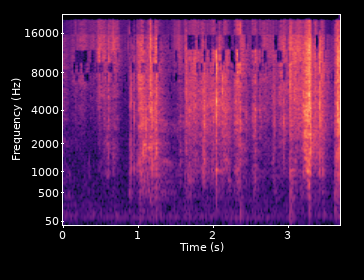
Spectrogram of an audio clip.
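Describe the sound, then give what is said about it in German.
Paper crinkles and rustles as a block of butter is unwrapped from its packaging while baking ingredients are prepared. The sound comes as faint, irregular crackly bursts of varying strength. “Ich packe gerade meine Butter aus.”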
